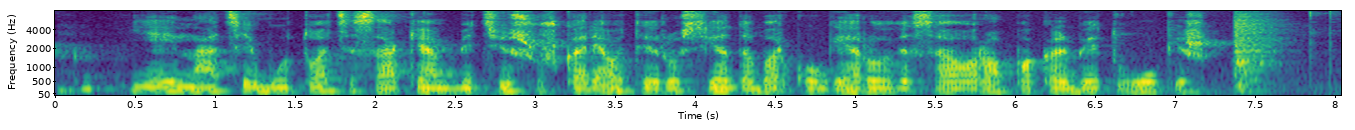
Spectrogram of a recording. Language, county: Lithuanian, Marijampolė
